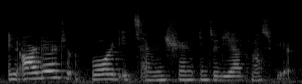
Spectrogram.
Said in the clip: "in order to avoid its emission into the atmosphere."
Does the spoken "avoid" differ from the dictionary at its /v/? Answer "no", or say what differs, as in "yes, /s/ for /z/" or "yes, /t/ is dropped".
yes, /f/ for /v/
